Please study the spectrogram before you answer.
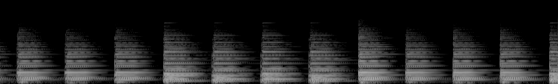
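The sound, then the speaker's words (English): An A major chord and an E major chord, both in root position with A and E in the bass, alternate at a steady, even pace. The strikes are many and evenly spaced, each ringing and then fading before the next, with no voices. “If they were in root position with an A and an E on the bottom, those two chords would sound like this.”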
